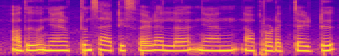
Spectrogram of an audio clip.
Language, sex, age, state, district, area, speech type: Malayalam, female, 18-30, Kerala, Thrissur, rural, spontaneous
